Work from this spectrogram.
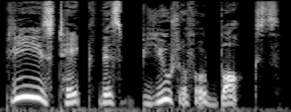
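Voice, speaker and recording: Storybook dodo, male played by a woman: pompous and bossy, very slow, deliberate delivery, close dry sound. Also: mid-range voice, big pitch swings, a little mellow, husky, dry recording, exaggerated voice. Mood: solemn. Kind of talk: children's storybook character reading.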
